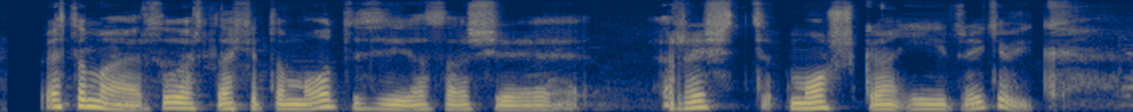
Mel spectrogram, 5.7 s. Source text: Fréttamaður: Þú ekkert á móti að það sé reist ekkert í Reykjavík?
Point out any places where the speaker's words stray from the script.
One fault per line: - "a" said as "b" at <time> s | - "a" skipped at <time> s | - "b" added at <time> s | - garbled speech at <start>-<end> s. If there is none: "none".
- "ert" added at 0.9 s
- "því" added at 1.9 s
- "ekkert" said as "moska" at 4.0 s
